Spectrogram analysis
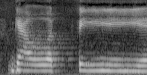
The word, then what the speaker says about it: Galifianakis: Winfrey, Reese Witherspoon, and Zach I've heard it pronounced Zach. Zach Galifianakis. Galifianakis.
